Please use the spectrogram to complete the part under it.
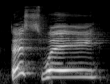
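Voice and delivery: high, loud call to follow; urgent cry. A narrator's reading. Wonka leads the party off the stairs, high loud cry. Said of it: "cried Mister Wonka".

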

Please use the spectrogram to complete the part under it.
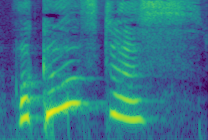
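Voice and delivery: high, loud motherly shout; sharp high-pitched call. A narrator's reading. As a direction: shout the name high, falling off. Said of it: "shouted Missus Gloop".

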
